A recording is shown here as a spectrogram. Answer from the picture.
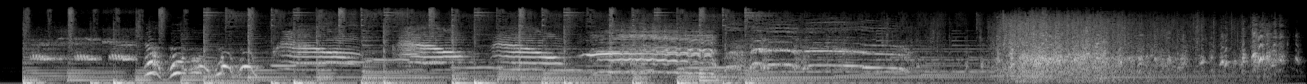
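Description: Cats meow loudly and repeatedly, several overlapping cries in a busy stream amid other animal calls, giving way near the end to a harsh, noisy burst. No one speaks.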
